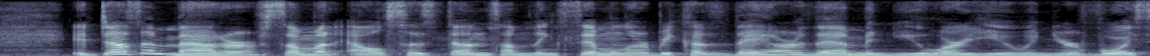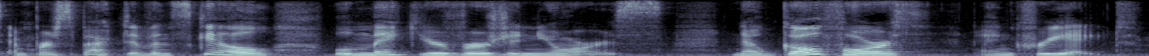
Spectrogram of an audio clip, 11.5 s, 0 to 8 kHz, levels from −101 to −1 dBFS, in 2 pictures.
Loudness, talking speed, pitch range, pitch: -28 LUFS, 185 wpm, 195-220 Hz, 205 Hz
